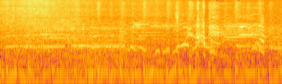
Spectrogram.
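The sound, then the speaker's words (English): A crowd shouts, whoops and cheers in rising and falling bursts over a steady low rumble of traffic, with excited voices overlapping throughout. The people sit in recliners on the grass beside a flooded road in the rain, and passing cars splash them with water. “And cars drive by and just demolish them with water and they love it. Listen to their joy.”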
